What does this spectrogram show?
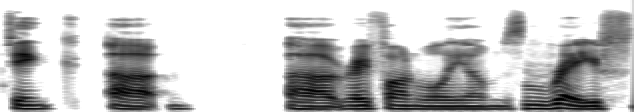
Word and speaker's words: Ralph: I think uh uh Rayon Williams, Rafe, not Ralph.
